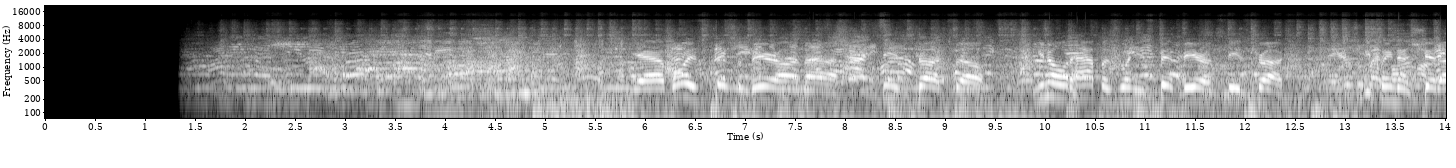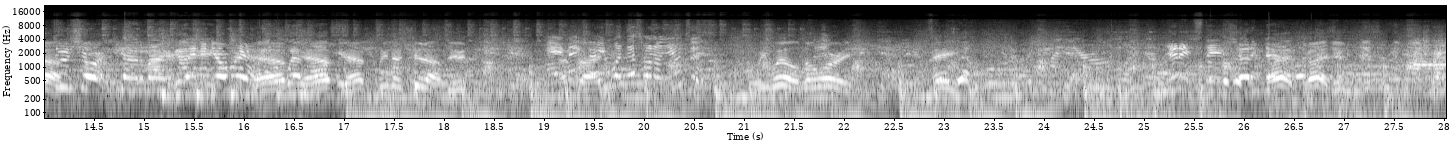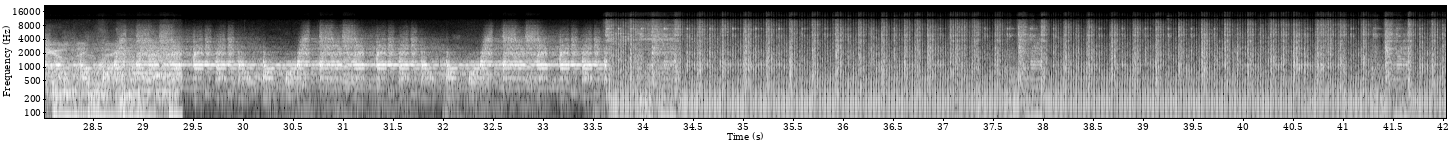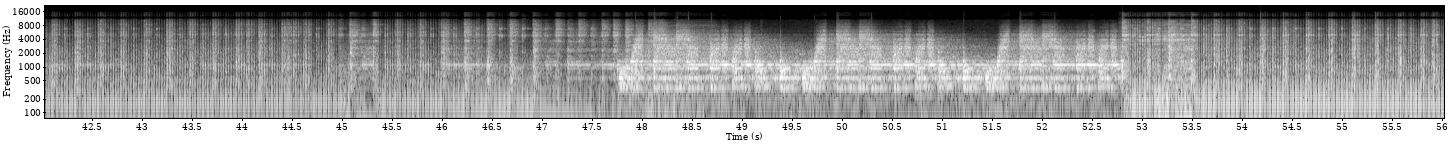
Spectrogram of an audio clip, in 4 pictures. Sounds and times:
Music: 1.4s - 56.0s
Speech: 4.9s - 28.4s.

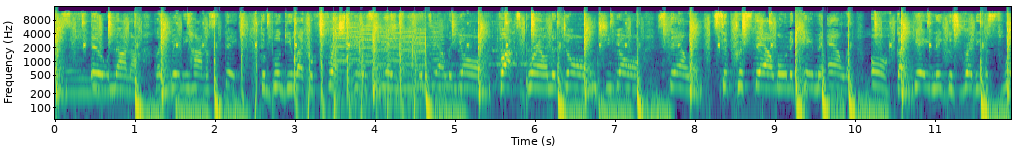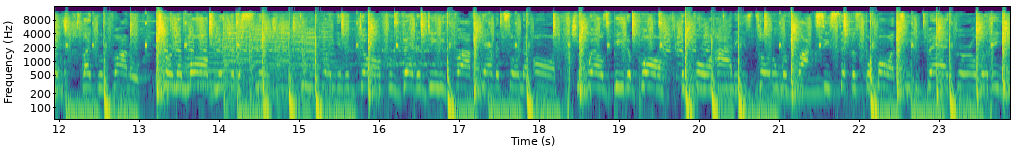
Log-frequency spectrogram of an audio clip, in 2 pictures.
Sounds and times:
Music: 0.0s - 23.8s.

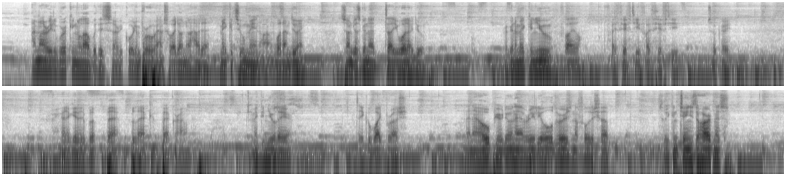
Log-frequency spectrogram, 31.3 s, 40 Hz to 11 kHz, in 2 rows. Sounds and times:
Music: 0.0s - 31.2s
Speech: 0.5s - 6.1s, 6.8s - 8.7s, 10.0s - 14.6s, 16.5s - 19.6s, 20.5s - 21.7s, 22.7s - 23.8s, 24.9s - 27.8s, 28.8s - 30.3s.

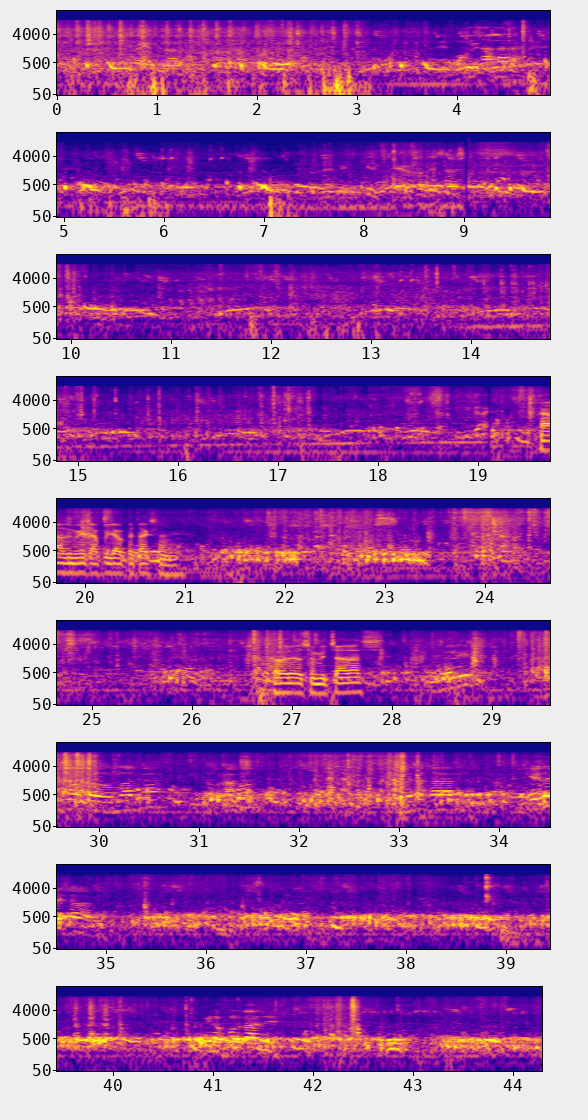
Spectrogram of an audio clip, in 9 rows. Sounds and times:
Coo: 0.0s - 26.4s, 27.8s - 44.2s
Speech: 0.6s - 2.1s, 3.8s - 4.9s, 7.5s - 9.1s, 18.6s - 21.0s, 25.7s - 31.7s, 33.0s - 35.0s, 40.9s - 41.8s.

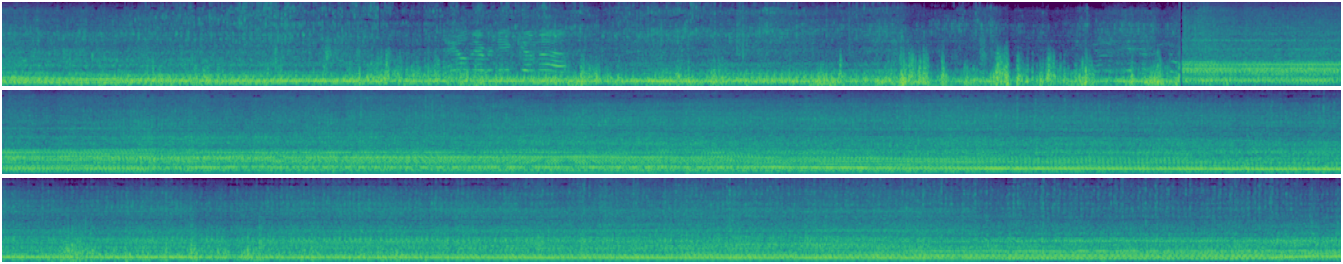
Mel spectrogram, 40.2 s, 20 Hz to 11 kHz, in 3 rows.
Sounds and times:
Fixed-wing aircraft, airplane: 0.0s - 40.1s
Speech: 4.4s - 5.8s, 10.7s - 11.8s.

